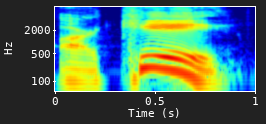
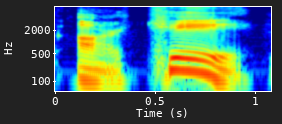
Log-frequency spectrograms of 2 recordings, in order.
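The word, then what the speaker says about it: ἀρχή: And then we have the alpha, the rho, the chi, and the eta. So, this is the word arche, arche.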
